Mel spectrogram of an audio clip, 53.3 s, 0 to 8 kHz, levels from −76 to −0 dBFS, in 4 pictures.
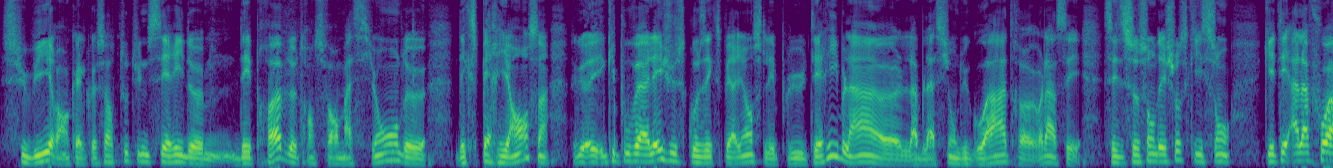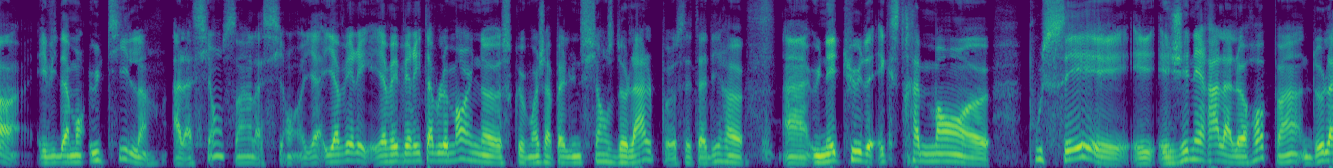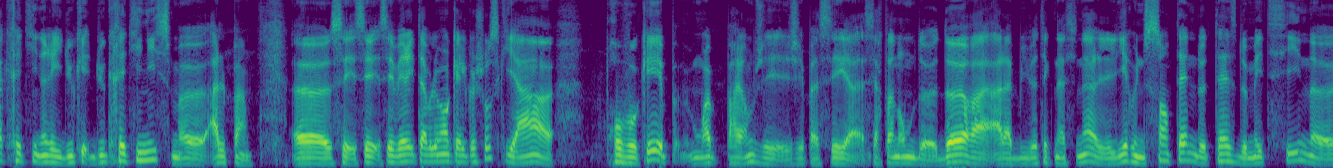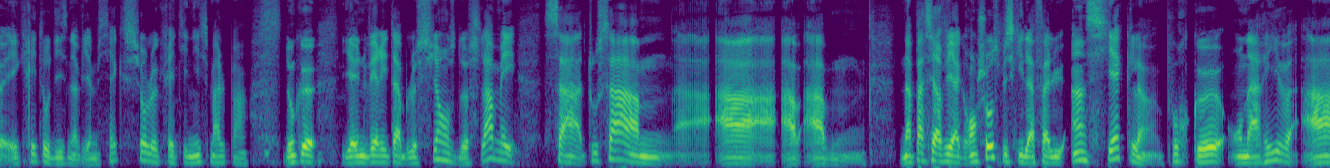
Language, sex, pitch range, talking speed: French, male, 100-135 Hz, 190 wpm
